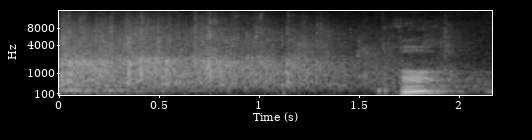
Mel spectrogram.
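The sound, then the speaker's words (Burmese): Congregation clapping hands in praise during a Sunday church sermon: a dense, steady patter of many hands that runs most of the way, then a voice starts speaking as the clapping fades. “လက်ခုပ်တီးလက်အားပါဖခင်ကိုချီးမွမ်းကြရအောင်အာမင်”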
